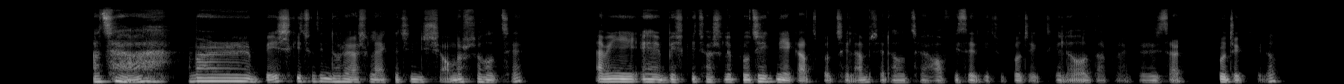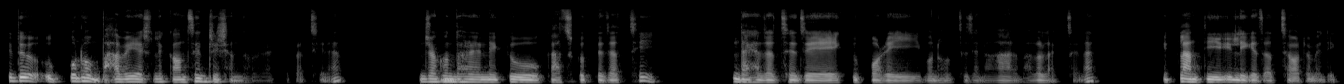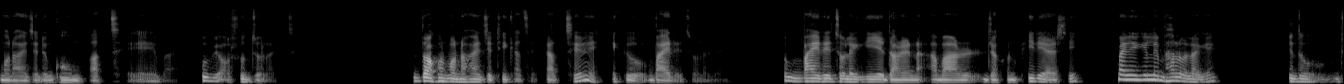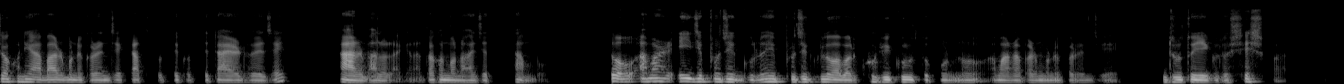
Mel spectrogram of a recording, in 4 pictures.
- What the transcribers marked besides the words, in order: in English: "রিসার"; "রিসার্চ" said as "রিসার"; in English: "কনসেনট্রেশন"
- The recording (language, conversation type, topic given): Bengali, advice, দীর্ঘমেয়াদি প্রকল্পে মনোযোগ ধরে রাখা ক্লান্তিকর লাগছে
- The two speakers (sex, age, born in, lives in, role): female, 25-29, Bangladesh, Finland, advisor; male, 30-34, Bangladesh, Germany, user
